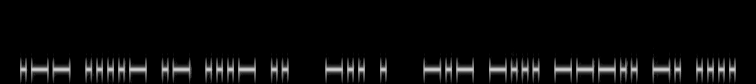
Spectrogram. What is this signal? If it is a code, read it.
Morse code, heard as a keyed tone, about 22 wpm, 700 Hz. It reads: W4AVI DE KB8NH
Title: USA Callsign DE Callsign - 5 Characters - 22wpm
